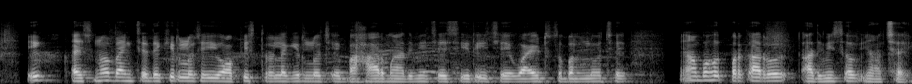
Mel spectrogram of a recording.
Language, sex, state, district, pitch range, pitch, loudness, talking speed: Angika, male, Bihar, Bhagalpur, 135-160 Hz, 140 Hz, -21 LUFS, 215 wpm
